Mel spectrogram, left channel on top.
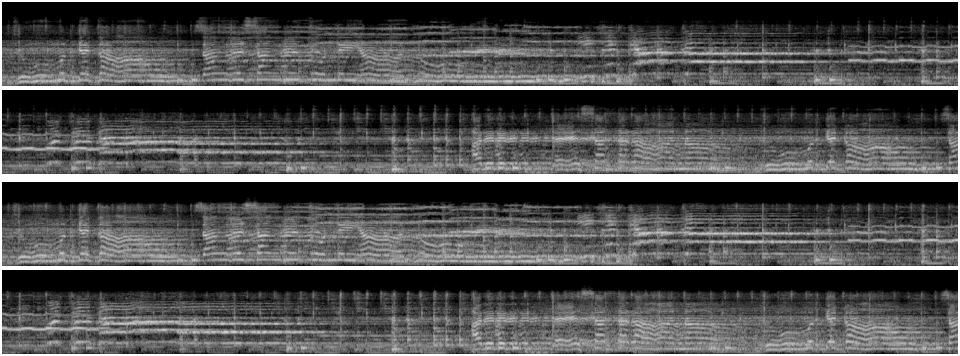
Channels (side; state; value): both; normal; correlation 0.52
